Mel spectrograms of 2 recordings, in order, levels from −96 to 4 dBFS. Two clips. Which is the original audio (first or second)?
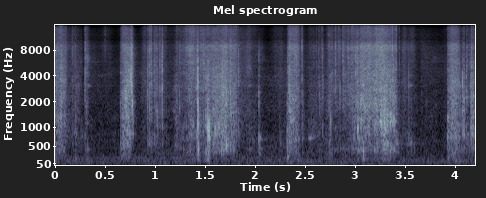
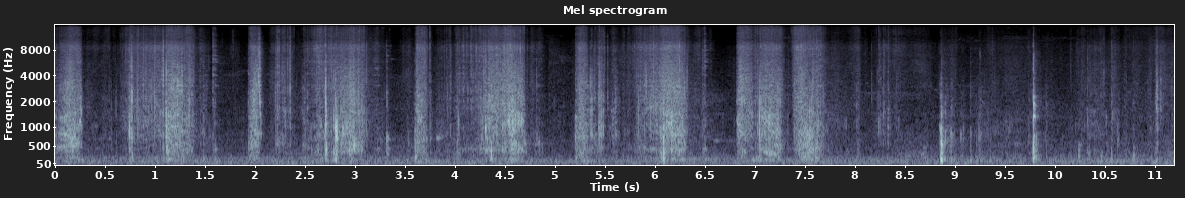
second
